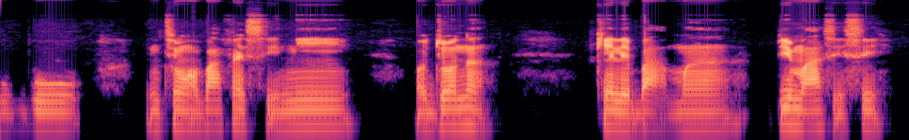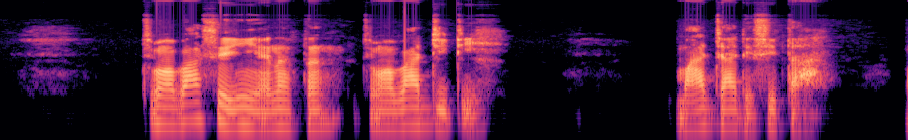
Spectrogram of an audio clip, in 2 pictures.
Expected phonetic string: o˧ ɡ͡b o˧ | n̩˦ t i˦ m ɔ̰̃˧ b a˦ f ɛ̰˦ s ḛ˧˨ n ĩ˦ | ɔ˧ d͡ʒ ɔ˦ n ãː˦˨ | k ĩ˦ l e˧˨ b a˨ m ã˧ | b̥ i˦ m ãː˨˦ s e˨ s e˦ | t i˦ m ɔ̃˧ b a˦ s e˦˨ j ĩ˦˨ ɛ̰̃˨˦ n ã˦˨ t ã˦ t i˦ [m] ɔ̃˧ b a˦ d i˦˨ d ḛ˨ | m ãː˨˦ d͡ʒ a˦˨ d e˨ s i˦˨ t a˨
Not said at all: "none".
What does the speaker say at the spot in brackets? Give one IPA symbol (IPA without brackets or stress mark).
m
